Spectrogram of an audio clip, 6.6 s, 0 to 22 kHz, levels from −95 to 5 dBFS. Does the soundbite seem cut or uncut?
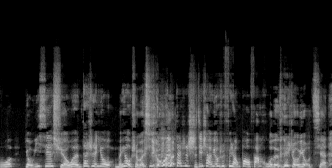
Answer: cut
